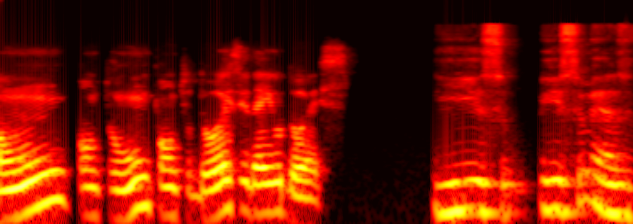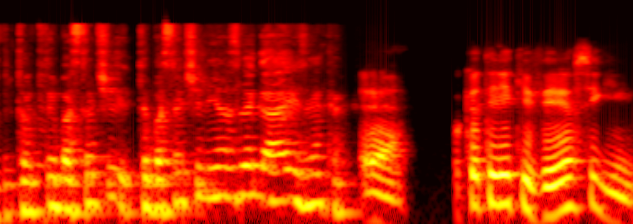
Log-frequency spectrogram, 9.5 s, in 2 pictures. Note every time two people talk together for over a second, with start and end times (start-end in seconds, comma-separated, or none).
none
